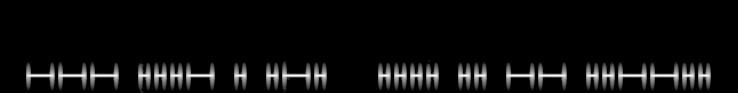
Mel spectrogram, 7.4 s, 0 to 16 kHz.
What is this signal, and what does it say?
Morse code, heard as a keyed tone, about 15 wpm, 700 Hz. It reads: OVER HIM?
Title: Sentences from Top 1600 Words 15wpm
